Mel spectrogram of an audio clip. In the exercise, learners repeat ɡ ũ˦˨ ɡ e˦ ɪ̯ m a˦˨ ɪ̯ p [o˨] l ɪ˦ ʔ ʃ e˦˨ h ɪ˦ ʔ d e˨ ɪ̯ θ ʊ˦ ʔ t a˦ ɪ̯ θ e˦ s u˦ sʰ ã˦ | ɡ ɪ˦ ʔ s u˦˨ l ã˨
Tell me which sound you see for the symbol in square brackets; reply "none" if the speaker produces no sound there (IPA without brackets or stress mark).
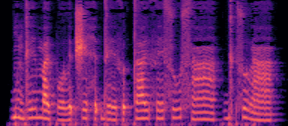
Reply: o˨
